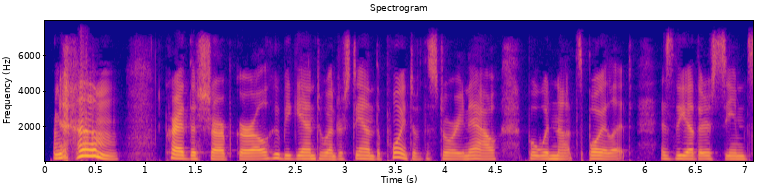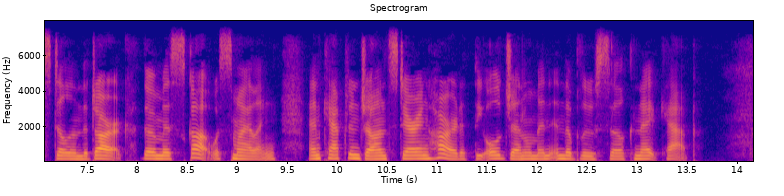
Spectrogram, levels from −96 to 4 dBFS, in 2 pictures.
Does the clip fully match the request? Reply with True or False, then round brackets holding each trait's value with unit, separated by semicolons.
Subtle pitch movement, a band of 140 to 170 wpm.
False (1.8 semitones; 200 wpm)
